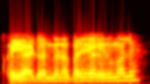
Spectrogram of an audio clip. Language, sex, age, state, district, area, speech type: Marathi, male, 30-45, Maharashtra, Amravati, urban, conversation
